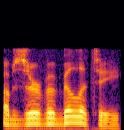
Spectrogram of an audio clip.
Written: observability

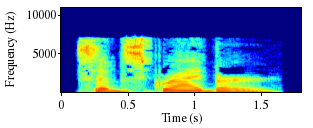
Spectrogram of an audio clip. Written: subscriber

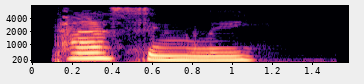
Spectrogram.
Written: passingly

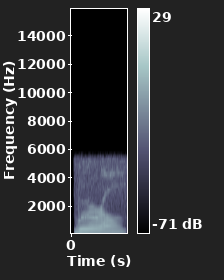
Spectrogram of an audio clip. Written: rural

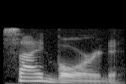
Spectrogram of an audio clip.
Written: sideboard

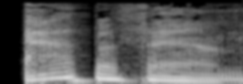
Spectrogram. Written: apothegmatically

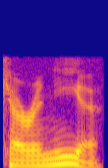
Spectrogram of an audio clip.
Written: Chaeronea

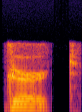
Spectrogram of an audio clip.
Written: girt

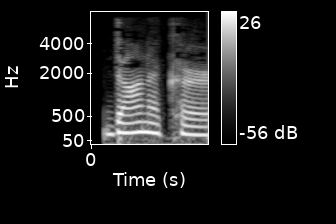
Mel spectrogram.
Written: donicker

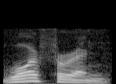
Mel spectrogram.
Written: warfarin

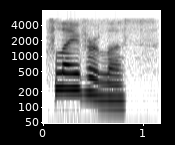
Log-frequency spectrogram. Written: flavorless

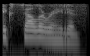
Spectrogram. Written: accelerative

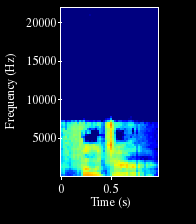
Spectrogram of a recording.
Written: fouter

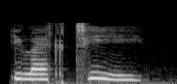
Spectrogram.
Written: electee

